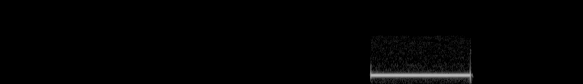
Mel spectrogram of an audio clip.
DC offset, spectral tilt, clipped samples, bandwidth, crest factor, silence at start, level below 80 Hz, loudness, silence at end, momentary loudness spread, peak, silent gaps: under 0.1%; -8.5 dB/octave; under 0.1%; 4 kHz; 12 dB; 3.7 s; -78 dBFS; -23 LUFS; 1.1 s; 6 LU; -16 dBFS; none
